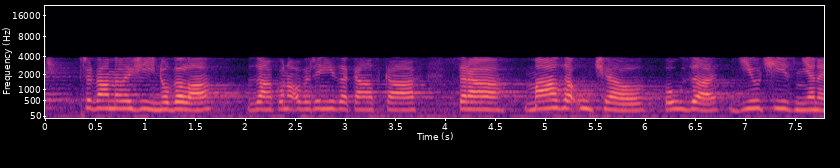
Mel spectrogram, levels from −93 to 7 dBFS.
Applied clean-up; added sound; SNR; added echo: none; none; none; none.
